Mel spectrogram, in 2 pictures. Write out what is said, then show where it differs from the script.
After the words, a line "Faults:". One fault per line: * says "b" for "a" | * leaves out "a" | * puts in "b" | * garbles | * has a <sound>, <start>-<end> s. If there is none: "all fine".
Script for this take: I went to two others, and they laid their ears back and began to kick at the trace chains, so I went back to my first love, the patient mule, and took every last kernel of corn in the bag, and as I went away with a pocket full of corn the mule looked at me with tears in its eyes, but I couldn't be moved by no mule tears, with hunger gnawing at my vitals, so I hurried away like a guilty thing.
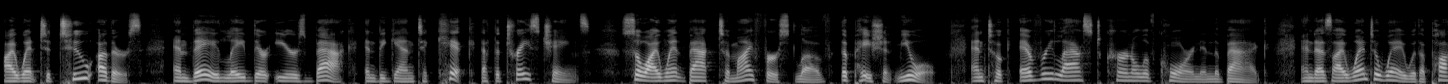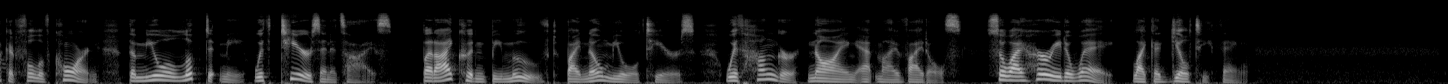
I went to two others, and they laid their ears back and began to kick at the trace chains, so I went back to my first love, the patient mule, and took every last kernel of corn in the bag, and as I went away with a pocket full of corn the mule looked at me with tears in its eyes, but I couldn't be moved by no mule tears, with hunger gnawing at my vitals, so I hurried away like a guilty thing.
Faults:
all fine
